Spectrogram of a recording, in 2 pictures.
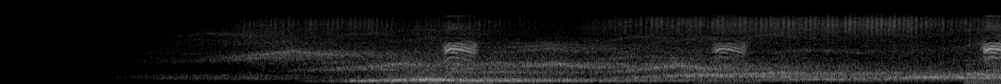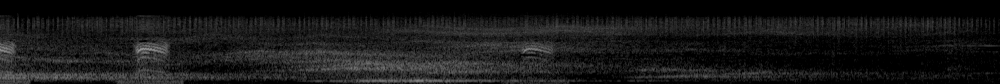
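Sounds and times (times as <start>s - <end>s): bird cawing: 4.4s - 4.8s, 7.1s - 7.5s, 9.7s - 10.3s, 11.2s - 11.8s, 15.2s - 15.6s
wavering whistle-like tones: 7.1s - 7.5s.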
